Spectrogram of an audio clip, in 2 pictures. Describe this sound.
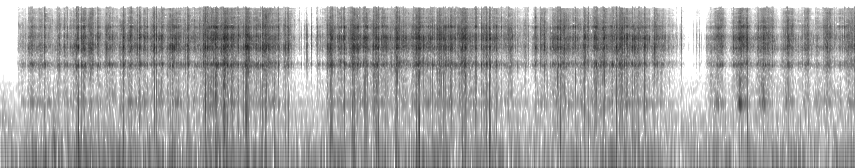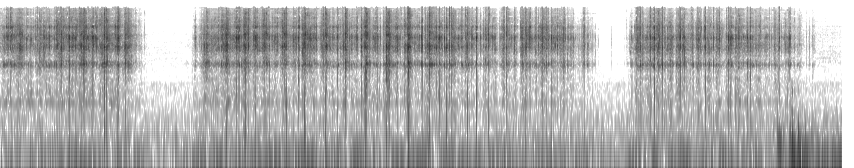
Coins jar; glass jar with coins; near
